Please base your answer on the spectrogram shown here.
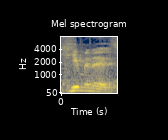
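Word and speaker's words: Jiménez: that's uh waim jimz I think you pronounce it waim gimenez in or gimenez gimz gimenez yeah J's pronounced like a h in in Spanish terms uh sopan I've learned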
